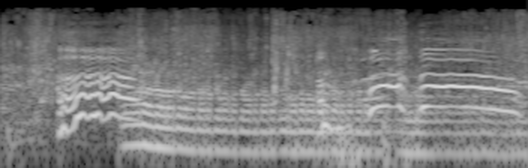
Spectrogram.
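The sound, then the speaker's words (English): A person gargles a mouthful of water taken from a toilet. The gargle is a loud, continuous, bubbling throaty warble that wobbles in pitch, breaks briefly and then resumes for several seconds. “I'm going to drink some of the water and gurgle it.”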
